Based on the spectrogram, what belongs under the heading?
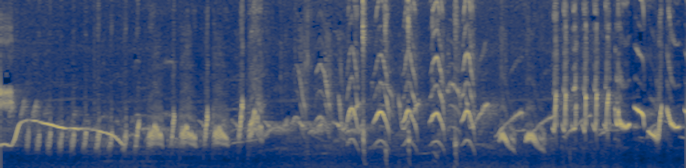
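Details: Caged Chinese hwamei singing vigorously: a long clear whistle sliding down, then varied loud phrases of rapid repeated notes, upward-swept whistles and sharp trills, continuous and rich.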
